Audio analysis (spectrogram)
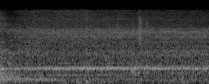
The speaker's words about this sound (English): Over to the chamber vac. To the chamber. I think everybody keeps their chamber vacuum sealer in their entry closet. I'll close the lid. It's going to start doing its thing. It takes about a minute. Here we go.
